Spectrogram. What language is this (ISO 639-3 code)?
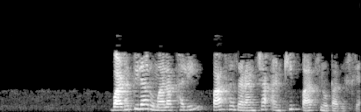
mar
